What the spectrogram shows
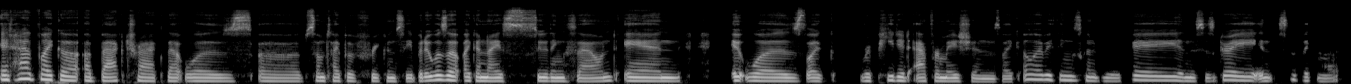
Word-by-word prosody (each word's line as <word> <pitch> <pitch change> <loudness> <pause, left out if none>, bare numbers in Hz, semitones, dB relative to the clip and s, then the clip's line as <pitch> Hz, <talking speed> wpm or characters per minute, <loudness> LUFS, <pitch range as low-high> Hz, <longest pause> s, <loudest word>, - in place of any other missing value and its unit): It 215 -1 +5
had, 245 +1 +3
like, 215 -3 +4
a 185 -4 +3
a 175 - +1
backtrack 165 -1 -2
that 155 -1 -2
was, 155 -2 0
uh, 150 -2 -4
some 170 -1 +2
type 165 0 -4
of 155 -2 -1
frequency, 150 -1 -2
but 160 - -1
it - - +5
was 210 +1 +5
a 195 -2 +6
like, 175 -1 -1
a - - +3
nice 155 -2 +4
soothing 160 -1 +2
sound. 150 +4 -3
And 155 -2 +3 0.5
it 180 +1 +3
was, 160 -3 +1
like, 150 -1 -3 0.3
repeated 170 +1 -1
affirmations, 150 -4 -1
like, 130 0 -9
"Oh, 230 +1 -1
everything's 205 -4 0
gonna 170 -2 -3
be 155 -1 -7
okay, 190 -2 +1
and 160 -1 +1
this 155 -1 -1
is 150 +1 -6
great." 190 -3 0
And 155 - 0
stuff 215 -4 -7
like 170 -1 -7
that. 140 -1 -10
160 Hz, 185 wpm, -24 LUFS, 155-180 Hz, 0.5 s, a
